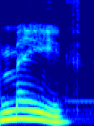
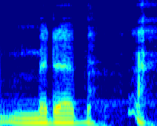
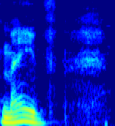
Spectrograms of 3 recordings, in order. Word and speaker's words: Medb: and weirdly it's pronounced Maeve. I would not have guessed that in a million years. I'd have said something like Medb, but it's Maeve. Maeve is how the Irish would have said it, so that's how we're going.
